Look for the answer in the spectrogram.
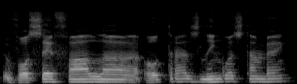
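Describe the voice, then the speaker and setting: A man acting as host and teacher, asking slow, simple questions in a casual oral interview. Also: mid-range voice, fairly even intonation, a little mellow, smooth.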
